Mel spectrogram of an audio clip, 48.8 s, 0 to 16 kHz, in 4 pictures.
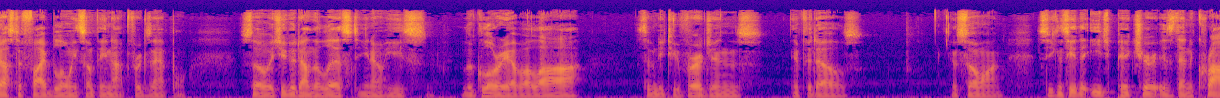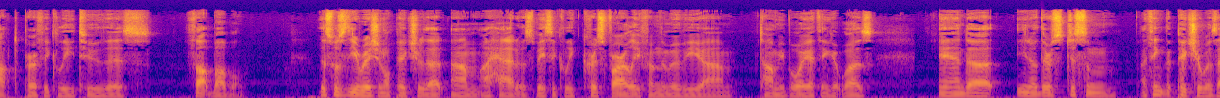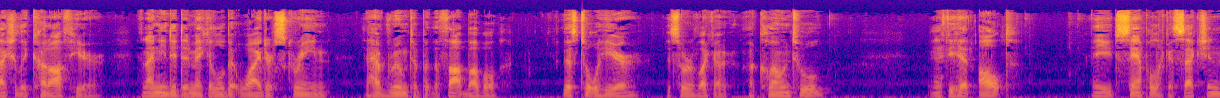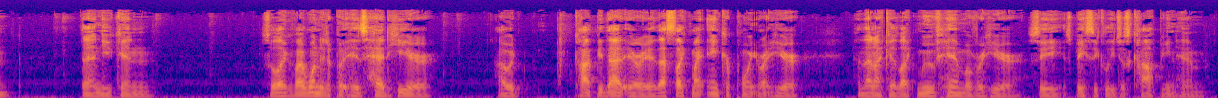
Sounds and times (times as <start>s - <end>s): Speech: 0.0s - 8.7s, 9.4s - 14.7s, 15.4s - 21.0s, 21.6s - 32.8s, 33.7s - 34.6s, 35.3s - 36.8s, 37.4s - 38.2s, 39.2s - 41.0s, 41.6s - 48.7s.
